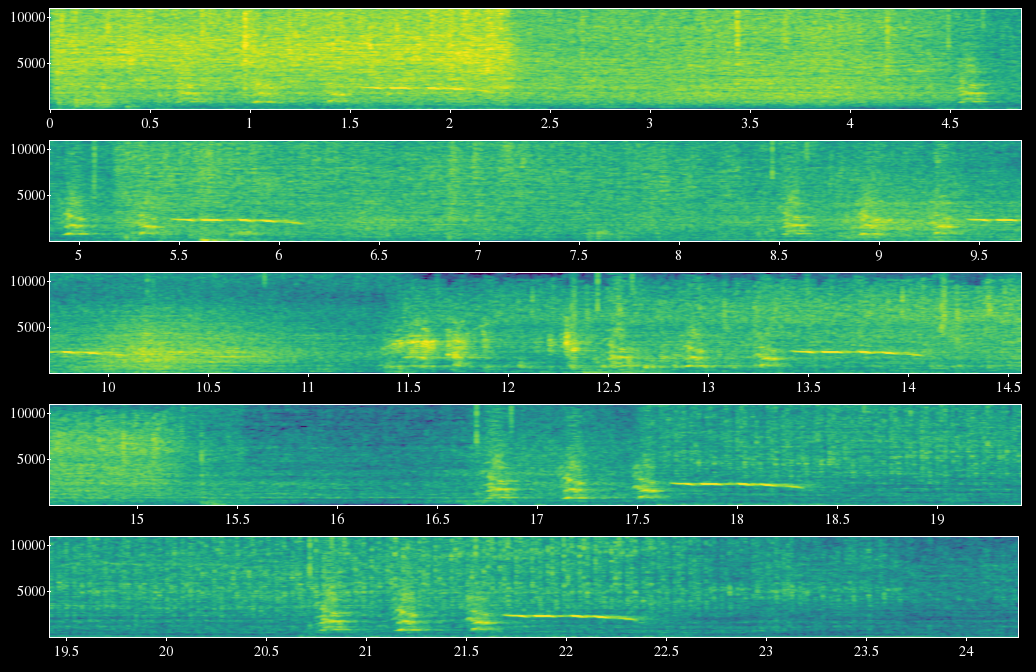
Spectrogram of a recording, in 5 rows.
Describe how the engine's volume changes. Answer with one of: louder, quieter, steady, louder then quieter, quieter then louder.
louder then quieter.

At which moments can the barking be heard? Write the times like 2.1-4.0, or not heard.
0.5-2.5, 4.4-6.4, 8.4-10.2, 12.3-14.4, 16.6-18.6, 20.6-22.6.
